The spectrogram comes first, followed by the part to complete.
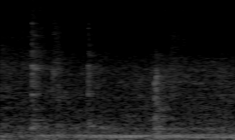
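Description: Haircutting scissors snipping through wet hair: three short, sharp snips, over a steady low hum.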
